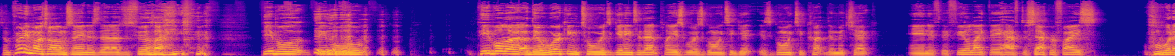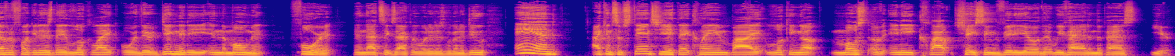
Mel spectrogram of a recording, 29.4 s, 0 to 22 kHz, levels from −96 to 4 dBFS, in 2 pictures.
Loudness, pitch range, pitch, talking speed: -14 LUFS, 115-140 Hz, 125 Hz, 190 wpm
